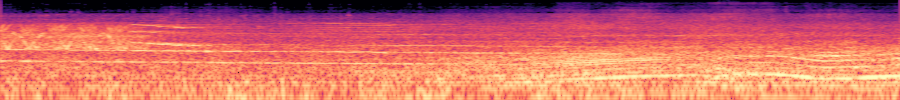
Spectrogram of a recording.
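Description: Cars drive by on a road nearby.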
